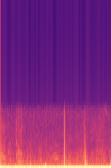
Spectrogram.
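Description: Two dogs play-wrestling, heard as a few short snaps and scuffles, with two sharp clicks in the second half, over a steady low rumble.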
